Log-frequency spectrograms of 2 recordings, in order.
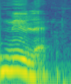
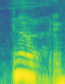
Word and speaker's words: Müller: Pero bueno, la pronunciación correcta más o menos es Müller. – Müller, claro. Müller. Tienes que poner la boca de U, pero decir boca Müller. De U y pronunciar la I.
